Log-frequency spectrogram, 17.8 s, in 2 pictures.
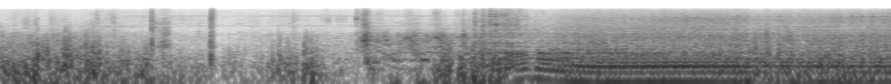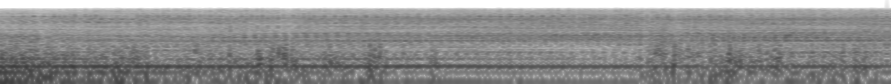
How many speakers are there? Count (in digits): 0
